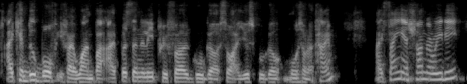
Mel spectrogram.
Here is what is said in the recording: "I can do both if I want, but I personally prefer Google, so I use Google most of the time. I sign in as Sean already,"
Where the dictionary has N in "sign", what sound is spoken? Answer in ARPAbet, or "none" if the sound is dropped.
none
